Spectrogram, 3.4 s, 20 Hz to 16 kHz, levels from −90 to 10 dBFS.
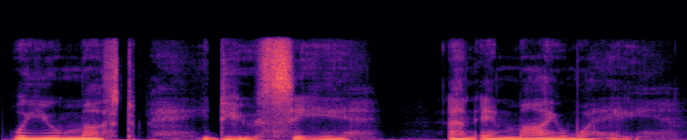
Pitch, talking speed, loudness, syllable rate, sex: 170 Hz, 190 wpm, -21 LUFS, 4.3 syllables/s, female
